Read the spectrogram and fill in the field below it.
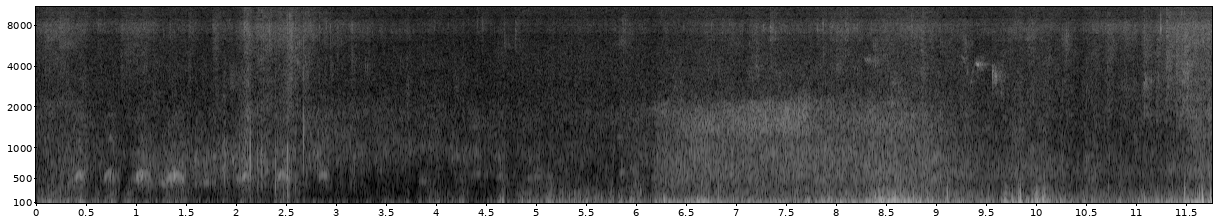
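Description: Strong wind outdoors at a bird feeder makes a low, gusty buffeting rumble that builds and grows louder through the second half, with a few faint knocks and rustles underneath.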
